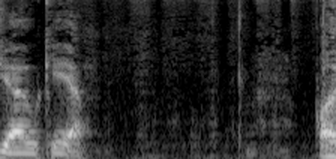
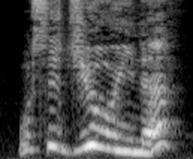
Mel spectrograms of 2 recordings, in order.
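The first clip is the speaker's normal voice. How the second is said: high, slow, drawn-out question; puzzled woman; 14 semitones higher, 6 dB louder than usual. Retold or imitated. One sister baffled by the other, high slow query. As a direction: pitch it right up in bafflement. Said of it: "two women talking the other day".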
